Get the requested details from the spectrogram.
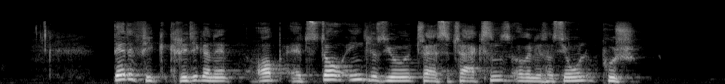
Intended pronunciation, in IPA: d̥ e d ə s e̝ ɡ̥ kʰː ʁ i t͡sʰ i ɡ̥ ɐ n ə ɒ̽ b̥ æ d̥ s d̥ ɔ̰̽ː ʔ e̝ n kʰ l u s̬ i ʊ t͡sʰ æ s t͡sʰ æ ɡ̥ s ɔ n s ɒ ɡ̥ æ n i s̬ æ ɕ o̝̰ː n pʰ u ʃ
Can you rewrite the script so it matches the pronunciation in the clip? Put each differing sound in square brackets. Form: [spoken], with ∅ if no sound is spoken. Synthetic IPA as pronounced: d̥ e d ə [f] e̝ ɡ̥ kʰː ʁ i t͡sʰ i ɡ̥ ɐ n ə ɒ̽ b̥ æ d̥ s d̥ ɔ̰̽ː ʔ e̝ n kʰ l u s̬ i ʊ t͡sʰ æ s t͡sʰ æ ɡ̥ s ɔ n s ɒ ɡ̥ æ n i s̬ æ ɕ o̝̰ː n pʰ u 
